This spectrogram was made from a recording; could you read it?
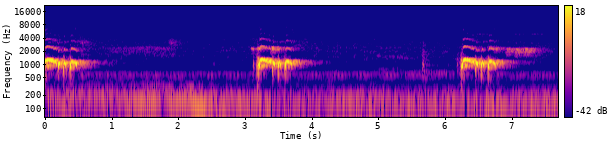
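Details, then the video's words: Actively singing local zebra dove: three trilled cooing phrases at roughly three-second intervals, each a rapid broken run of soft notes that dies away, over a low rumbling background. "Kutut Lokal Gacor"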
